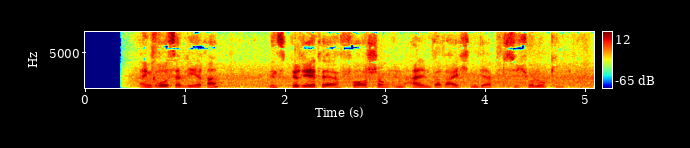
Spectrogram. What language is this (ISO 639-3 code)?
deu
